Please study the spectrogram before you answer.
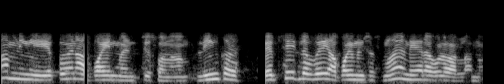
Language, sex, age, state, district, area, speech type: Tamil, male, 18-30, Tamil Nadu, Sivaganga, rural, conversation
